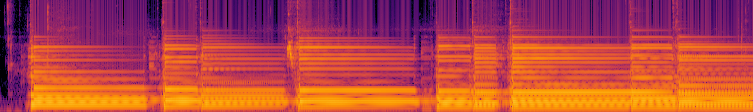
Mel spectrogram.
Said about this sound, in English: See, so there I took through. I went and played those guide tones as I showed you earlier.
